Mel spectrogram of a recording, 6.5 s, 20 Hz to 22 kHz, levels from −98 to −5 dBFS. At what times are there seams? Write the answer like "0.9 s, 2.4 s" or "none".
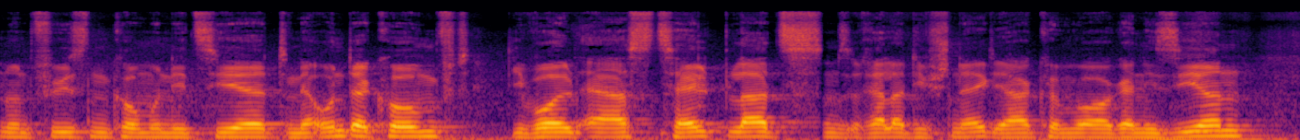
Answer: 1.4 s, 2.9 s, 3.3 s, 4.2 s, 4.9 s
